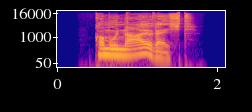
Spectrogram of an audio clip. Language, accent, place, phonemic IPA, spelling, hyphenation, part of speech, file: German, Germany, Berlin, /kɔmuˈnaːlˌʁɛçt/, Kommunalrecht, Kom‧mu‧nal‧recht, noun, De-Kommunalrecht.ogg
- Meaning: municipal law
